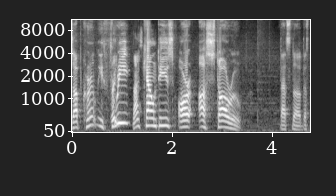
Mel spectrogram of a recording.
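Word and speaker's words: Ásatrú: Currently, three counties are Astaru. That's the correct pronunciation, by the way.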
